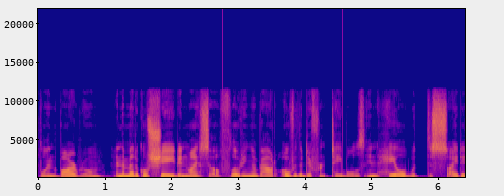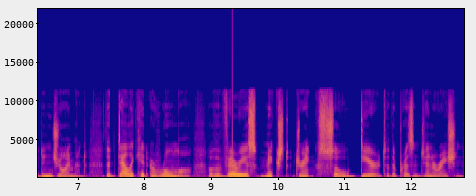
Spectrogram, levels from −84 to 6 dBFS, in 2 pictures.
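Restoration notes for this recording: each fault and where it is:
2.76 s: pop
4.56 s: pop -18 dBFS
7.54 s: dropout 2 ms
9.31 s: dropout 2.4 ms

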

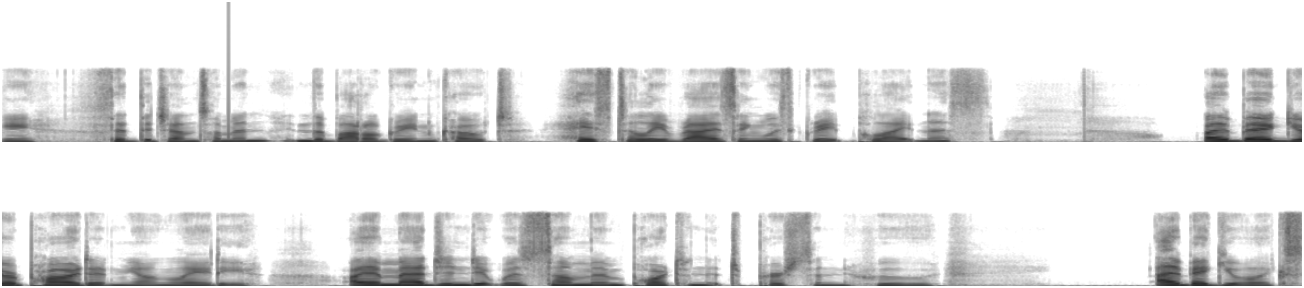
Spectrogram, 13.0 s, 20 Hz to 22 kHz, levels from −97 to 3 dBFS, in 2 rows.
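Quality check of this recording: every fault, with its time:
1.13 s: pop -16 dBFS

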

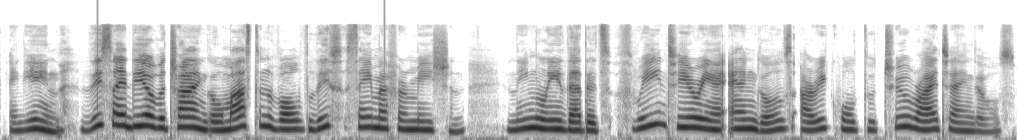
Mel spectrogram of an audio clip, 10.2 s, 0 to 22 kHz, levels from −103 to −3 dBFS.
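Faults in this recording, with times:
0.97 s: pop -16 dBFS
3.84 s: pop -18 dBFS

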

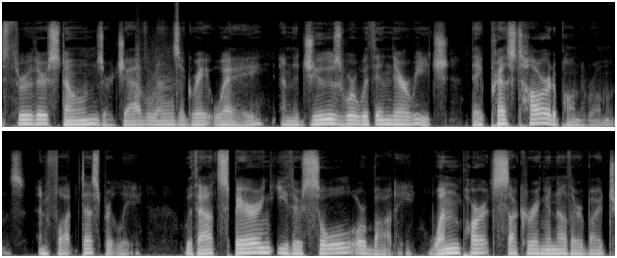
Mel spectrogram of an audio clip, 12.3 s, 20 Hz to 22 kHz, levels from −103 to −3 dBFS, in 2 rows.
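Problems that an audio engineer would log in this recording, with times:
1.32–1.82 s: clipped -31 dBFS

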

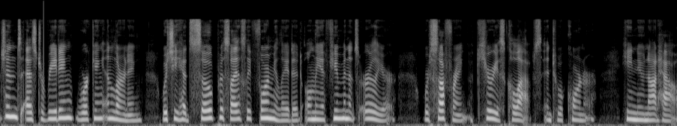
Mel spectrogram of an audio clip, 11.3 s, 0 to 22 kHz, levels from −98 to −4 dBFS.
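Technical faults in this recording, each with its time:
0.72 s: pop -20 dBFS

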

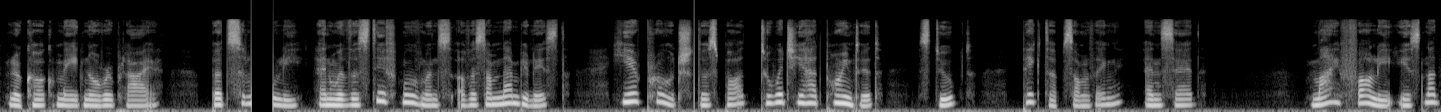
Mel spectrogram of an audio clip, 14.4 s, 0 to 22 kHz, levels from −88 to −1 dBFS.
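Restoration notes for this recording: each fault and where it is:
2.52–2.74 s: dropout 220 ms
6.95 s: pop -12 dBFS

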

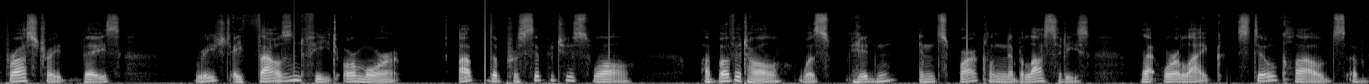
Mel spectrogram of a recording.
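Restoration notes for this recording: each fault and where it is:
2.94 s: pop -13 dBFS
4.85 s: pop -5 dBFS
6.09 s: pop -8 dBFS
9.67 s: pop -3 dBFS
12.27–12.30 s: dropout 33 ms

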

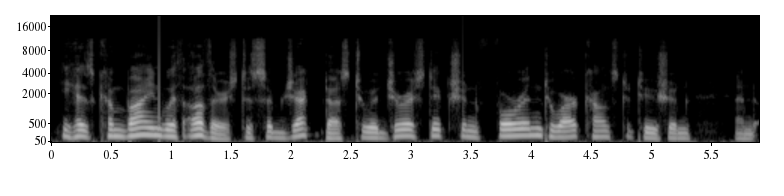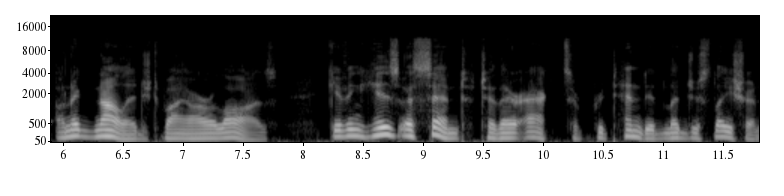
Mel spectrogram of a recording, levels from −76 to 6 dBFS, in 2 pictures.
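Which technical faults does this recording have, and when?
0.90 s: pop -6 dBFS
3.43 s: pop -21 dBFS

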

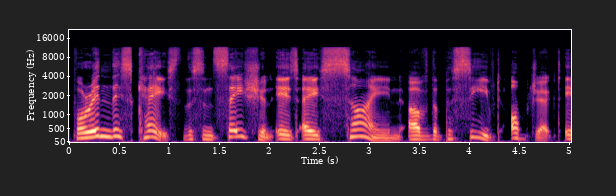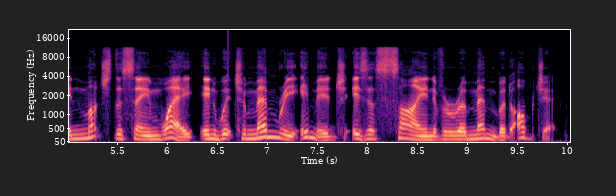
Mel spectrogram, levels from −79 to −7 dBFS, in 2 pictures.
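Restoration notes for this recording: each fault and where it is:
6.61 s: pop -10 dBFS

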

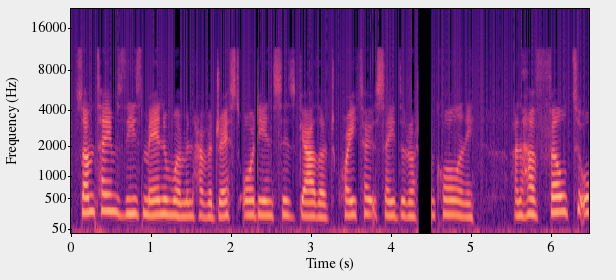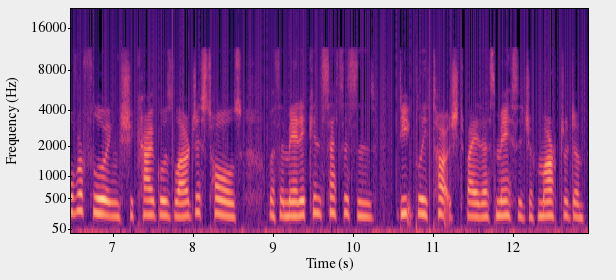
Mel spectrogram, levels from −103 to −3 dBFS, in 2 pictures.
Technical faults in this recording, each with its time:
crackle 140 per s -32 dBFS
4.33–4.50 s: dropout 172 ms
7.74 s: pop -14 dBFS
10.95 s: pop -16 dBFS

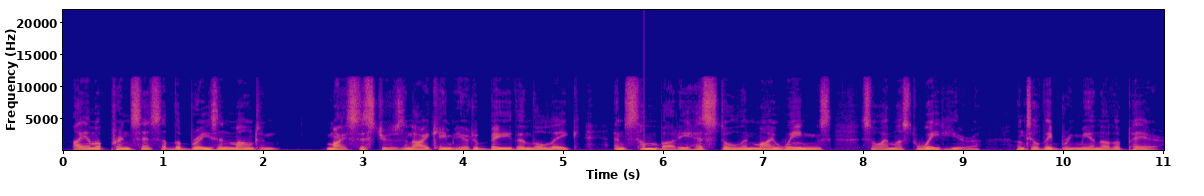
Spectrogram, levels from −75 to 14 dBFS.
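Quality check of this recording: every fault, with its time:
5.81 s: pop -12 dBFS

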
